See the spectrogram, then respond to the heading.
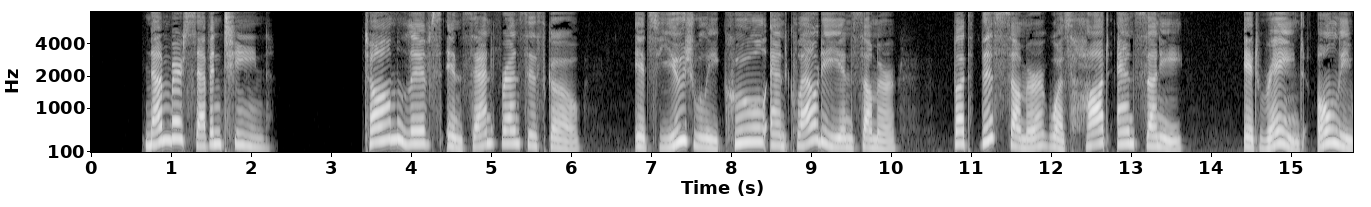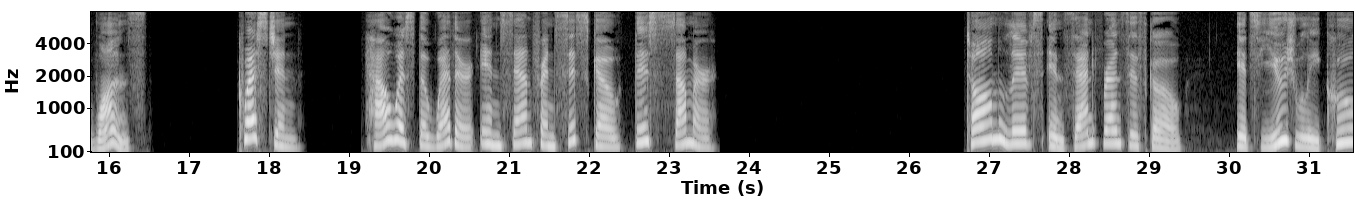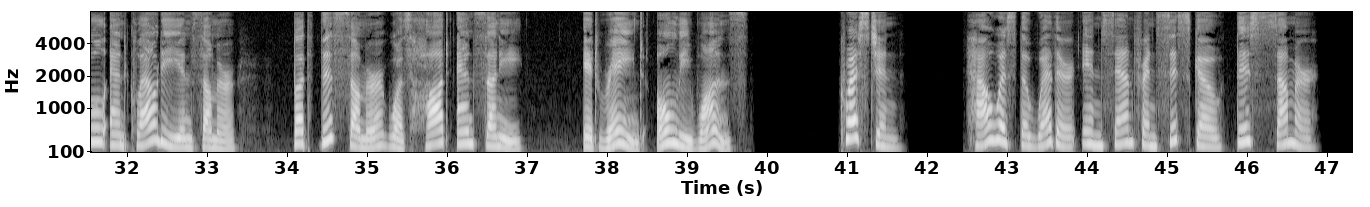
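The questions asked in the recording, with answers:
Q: How was the weather in San Francisco this summer?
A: Hot and sunny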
